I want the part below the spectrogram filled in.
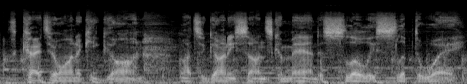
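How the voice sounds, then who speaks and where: An actor playing a bitter but loyal yakuza underling in a video game drama, gruff and resentful. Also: male voice, very deep voice, normal speed, music in the background. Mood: regretful. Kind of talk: dramatic English game voice acting.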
